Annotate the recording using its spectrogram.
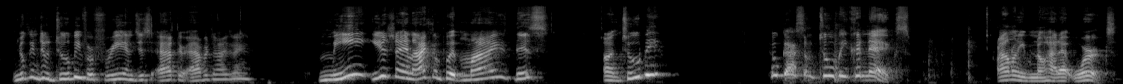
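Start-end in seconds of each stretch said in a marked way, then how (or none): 3.2-9.1 high, eager disbelief; thrilled and amazed; excited. Real, not acted. Excited about getting on Tubi.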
